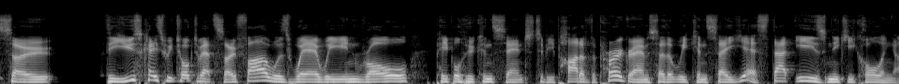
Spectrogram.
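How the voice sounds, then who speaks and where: A man talks in a normal speaking voice at medium pitch, with ordinary pitch variation and a moderate pace. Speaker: technical business development manager. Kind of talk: casual interview chat. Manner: friendly, jokey.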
